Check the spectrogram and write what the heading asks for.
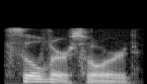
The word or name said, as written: silversword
